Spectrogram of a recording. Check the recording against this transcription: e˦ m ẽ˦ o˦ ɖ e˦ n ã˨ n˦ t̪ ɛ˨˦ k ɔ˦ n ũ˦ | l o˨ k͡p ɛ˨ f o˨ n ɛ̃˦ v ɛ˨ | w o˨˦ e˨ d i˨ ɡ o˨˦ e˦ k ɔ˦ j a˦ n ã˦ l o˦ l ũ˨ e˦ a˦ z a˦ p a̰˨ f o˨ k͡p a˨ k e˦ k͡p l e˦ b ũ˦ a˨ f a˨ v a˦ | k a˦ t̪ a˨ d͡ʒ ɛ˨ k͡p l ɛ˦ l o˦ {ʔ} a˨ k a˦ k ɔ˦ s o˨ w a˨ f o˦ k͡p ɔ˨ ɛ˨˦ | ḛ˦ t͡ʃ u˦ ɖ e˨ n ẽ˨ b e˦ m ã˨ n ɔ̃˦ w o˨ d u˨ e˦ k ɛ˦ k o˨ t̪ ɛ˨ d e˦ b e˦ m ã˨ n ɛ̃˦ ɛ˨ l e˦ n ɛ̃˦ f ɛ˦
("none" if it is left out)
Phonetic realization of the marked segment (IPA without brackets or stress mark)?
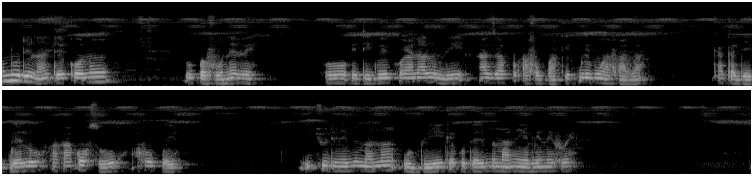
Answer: k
